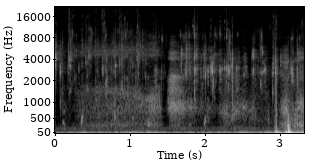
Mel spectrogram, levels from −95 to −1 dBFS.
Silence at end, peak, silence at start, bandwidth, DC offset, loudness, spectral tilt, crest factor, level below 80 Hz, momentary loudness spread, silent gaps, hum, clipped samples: 0 s; -6 dBFS; 0.05 s; 9.4 kHz; under 0.1%; -42 LUFS; -4.5 dB/octave; 20 dB; -34 dBFS; 14 LU; none; none; under 0.1%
